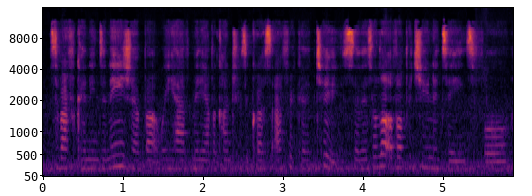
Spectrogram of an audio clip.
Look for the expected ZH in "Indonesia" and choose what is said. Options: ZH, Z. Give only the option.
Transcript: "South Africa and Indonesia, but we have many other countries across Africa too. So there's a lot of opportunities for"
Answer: ZH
